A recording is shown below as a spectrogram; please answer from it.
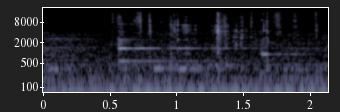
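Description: Faint crinkling and a couple of small clicks of a paper slip being folded by hand.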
